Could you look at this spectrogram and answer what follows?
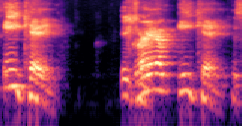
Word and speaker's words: Ike: EK it's EK gr EK is how you pronounce and he's the transfer from Wyoming um he started his career at Wyoming it looks like Ike but it's e three-point shooting to me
